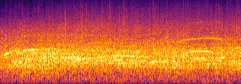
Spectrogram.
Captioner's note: audience applauds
